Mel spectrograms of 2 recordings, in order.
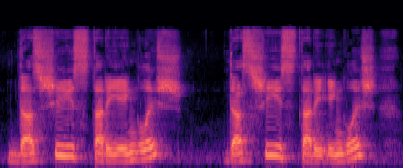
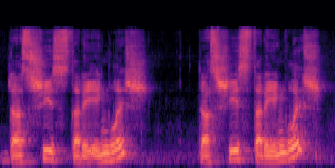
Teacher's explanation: Remember that this is a yes-no question, so it has a rising intonation.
